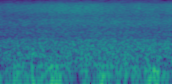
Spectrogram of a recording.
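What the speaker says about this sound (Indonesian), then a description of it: "anginnya luar biasa." Strong wind roars and buffets the microphone on the summit trail of Mount Lawu, a steady, loud, close rush with gusty swells and no talking.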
